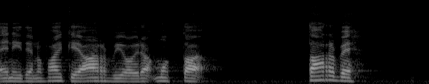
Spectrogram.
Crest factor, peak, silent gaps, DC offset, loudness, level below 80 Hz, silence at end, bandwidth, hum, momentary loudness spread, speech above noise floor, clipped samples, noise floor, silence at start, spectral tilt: 18 dB; -18 dBFS; none; under 0.1%; -35 LUFS; -74 dBFS; 0.65 s; 16 kHz; none; 6 LU; 35 dB; under 0.1%; -69 dBFS; 0 s; -5.5 dB/octave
